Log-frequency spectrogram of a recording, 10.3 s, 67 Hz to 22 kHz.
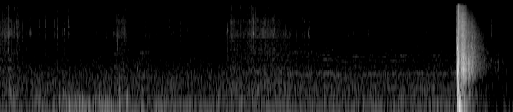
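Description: A single 9mm pistol shot from a Taurus GX4 with a 3.1-inch barrel, about nine seconds in, ringing out for about half a second. The bullet crosses the chronograph at 1,067 feet per second, below the speed of sound.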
